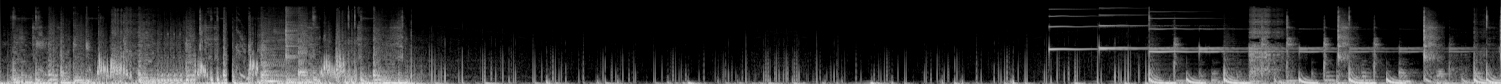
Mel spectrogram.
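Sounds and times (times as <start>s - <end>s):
music with scratching beat: 0.0s - 10.4s, 11.7s - 15.0s
rapid irregular crackling pops: 0.0s - 11.4s.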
